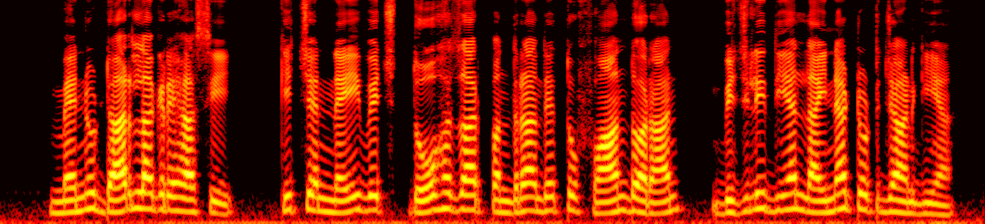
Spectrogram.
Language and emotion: Punjabi, fearful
